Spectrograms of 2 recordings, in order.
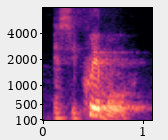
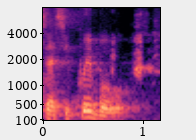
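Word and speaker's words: Essequibo: Mr President Maduro declaring squo correctly pronounced sess quibble a state of Venezuela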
